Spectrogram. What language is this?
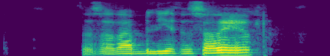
Kabyle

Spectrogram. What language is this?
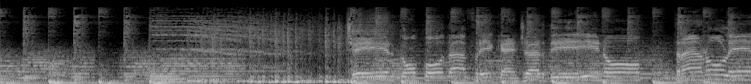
Spanish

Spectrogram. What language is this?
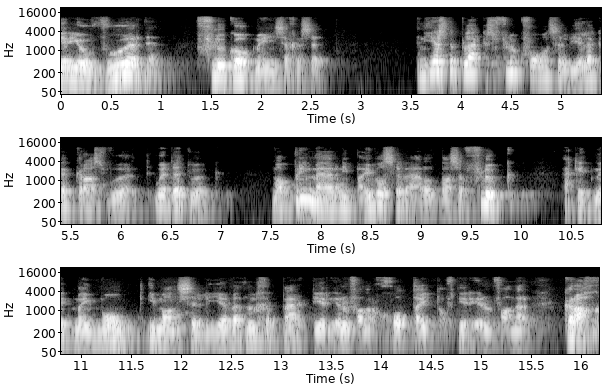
Dutch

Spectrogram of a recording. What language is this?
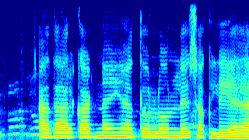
Magahi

